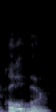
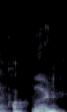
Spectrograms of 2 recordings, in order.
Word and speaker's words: Cockburn: que o o alister coburn né que se escreve sobrenome dele se escreve c o c b u r n mas não é cockburn é coburn ele Aliás ele sempre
